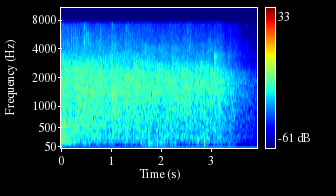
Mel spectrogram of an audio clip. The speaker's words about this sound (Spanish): Denle el aplauso a Cristo si se lo va a dar, por favor.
